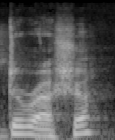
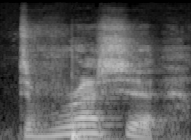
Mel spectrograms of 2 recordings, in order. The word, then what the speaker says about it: DeRusha: Well, first of all, it's DeRusha. DeRusha. Why do I say that? I don't know, because it's spelled that way, and most people do.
